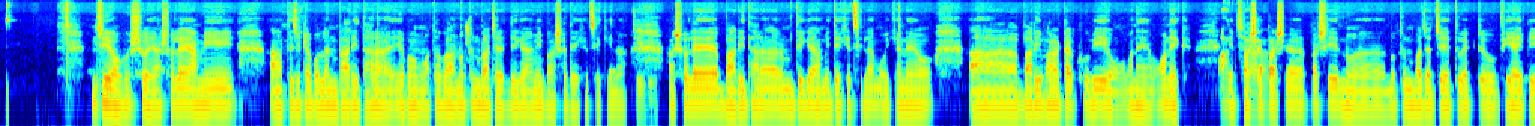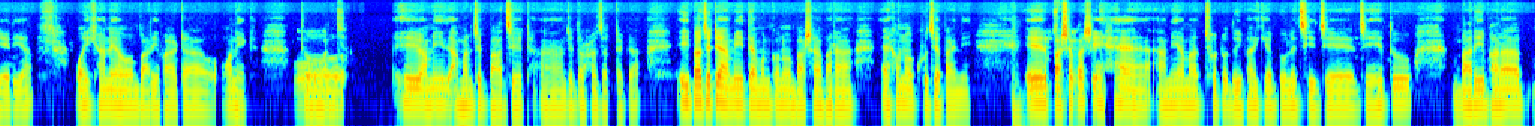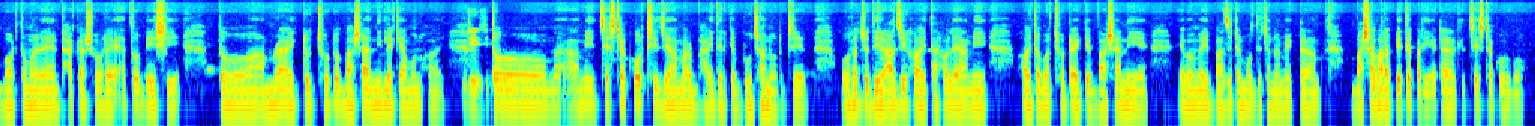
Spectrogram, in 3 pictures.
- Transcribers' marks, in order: static
- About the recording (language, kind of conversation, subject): Bengali, advice, নতুন জায়গায় সাশ্রয়ী বাসা খুঁজে পাচ্ছেন না কেন?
